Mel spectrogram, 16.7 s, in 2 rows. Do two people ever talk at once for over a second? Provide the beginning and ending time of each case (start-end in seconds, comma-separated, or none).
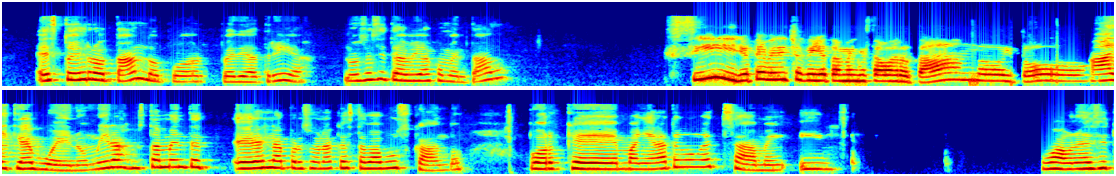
none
